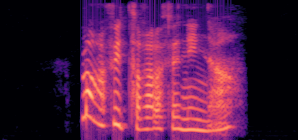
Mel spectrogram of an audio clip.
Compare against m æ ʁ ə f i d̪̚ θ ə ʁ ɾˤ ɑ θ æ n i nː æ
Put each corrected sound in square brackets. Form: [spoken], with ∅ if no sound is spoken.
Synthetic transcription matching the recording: m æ ʁ ə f i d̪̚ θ ə ʁ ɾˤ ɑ θ æ n i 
